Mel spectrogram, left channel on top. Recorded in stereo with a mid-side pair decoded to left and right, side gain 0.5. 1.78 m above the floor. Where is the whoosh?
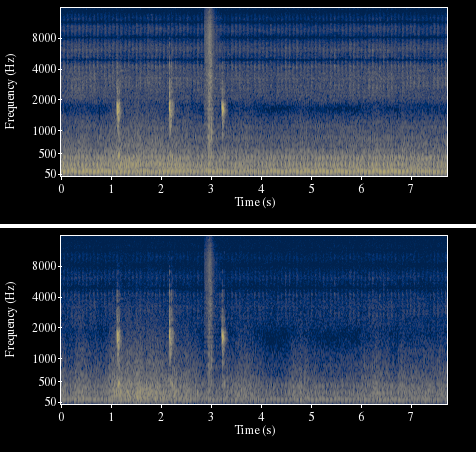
55° left.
